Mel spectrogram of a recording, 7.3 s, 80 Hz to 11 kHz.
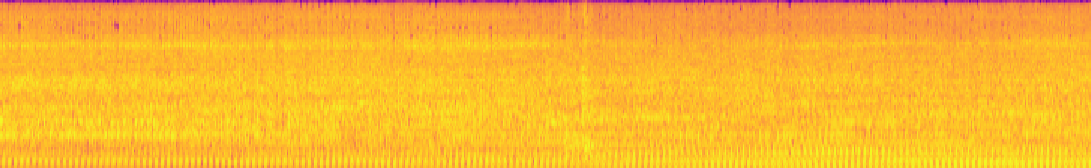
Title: CASE 444 PISTON SLAP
